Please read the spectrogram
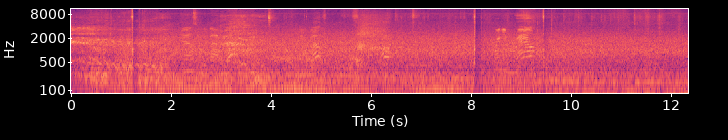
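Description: A horse whinnying several times, short wavering calls with the longest about nine seconds in, over a steady low drone.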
